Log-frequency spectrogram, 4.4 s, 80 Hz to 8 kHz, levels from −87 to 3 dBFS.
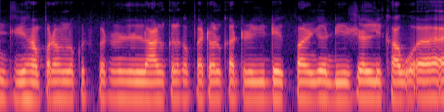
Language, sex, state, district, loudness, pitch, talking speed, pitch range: Hindi, male, Bihar, Katihar, -18 LUFS, 140 Hz, 215 wpm, 140-145 Hz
